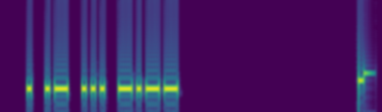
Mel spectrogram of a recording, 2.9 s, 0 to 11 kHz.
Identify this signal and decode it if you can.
Morse code, heard as a keyed tone, about 34 wpm, 700 Hz. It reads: EASY
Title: Four Letter Words - 35wpm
